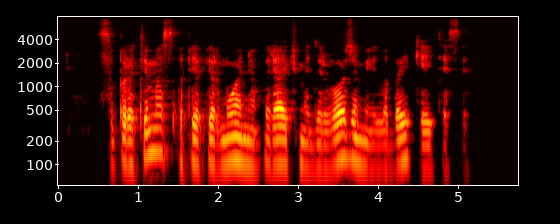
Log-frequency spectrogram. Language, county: Lithuanian, Vilnius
